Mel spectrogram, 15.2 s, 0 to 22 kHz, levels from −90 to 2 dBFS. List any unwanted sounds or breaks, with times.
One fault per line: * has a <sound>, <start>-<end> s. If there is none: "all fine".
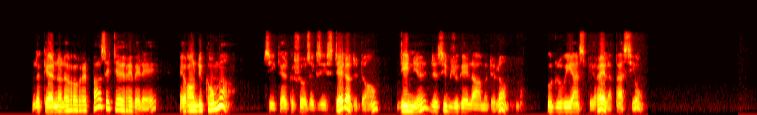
all fine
